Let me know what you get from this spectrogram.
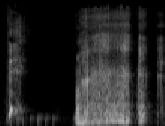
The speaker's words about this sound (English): Oh, my gosh. I have the hiccups. Hiccups. Oh, boy.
